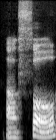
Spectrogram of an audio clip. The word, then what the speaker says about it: full: word full as well full has the Wow as in good book and it rhymes with words like pull and bull let's see a few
